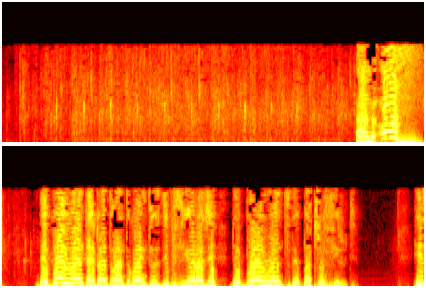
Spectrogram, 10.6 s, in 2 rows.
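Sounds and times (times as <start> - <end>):
audience clapping: 0.0 - 5.9
speech: 4.5 - 9.7.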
